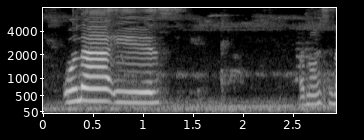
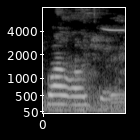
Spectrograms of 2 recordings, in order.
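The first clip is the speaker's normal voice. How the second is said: low, soft let-down; disappointed; 5 semitones lower, 6 dB quieter than usual. Shown as a demonstration. First try at the disappointed impression, disappointed. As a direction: drop the voice in disappointment.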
